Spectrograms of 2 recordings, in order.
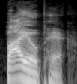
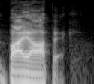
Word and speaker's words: biopic: So apparently, it's pronounced biopic, right? Not biopic. I always thought it was biopic, but it's biopic.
